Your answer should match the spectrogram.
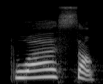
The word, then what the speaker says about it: poisson: Quand il y a double S, il se prononce comme un S. Exemple, poisson, possible, tasse. Dans ces trois mots, on a double S est équivalent à un seul S.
